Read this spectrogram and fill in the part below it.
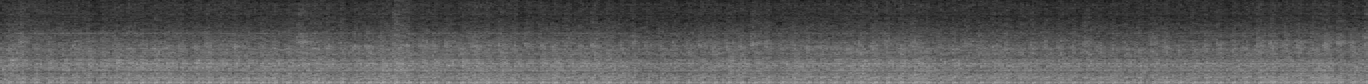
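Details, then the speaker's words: Diesel mini excavator driving a salvaged hydraulic pump used as a motor for a DIY mower, with no load: steady chug with hydraulic hum that pulls down slightly; the motor restricts the flow, and the owner may need to bypass some of it. "Well, it definitely restricts the flow some. Even, you know, there's no load on it or nothing."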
